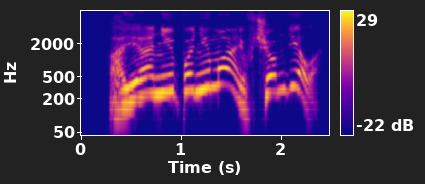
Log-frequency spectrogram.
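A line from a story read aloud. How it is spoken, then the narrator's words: Shouting. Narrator (Russian): закричал Лестер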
